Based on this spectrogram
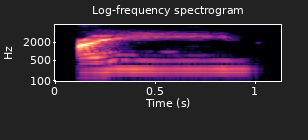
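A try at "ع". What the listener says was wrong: So make that a little bit more from the middle of your throat, okay? Ain.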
